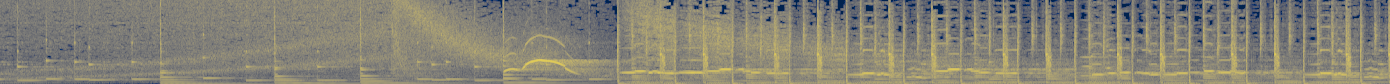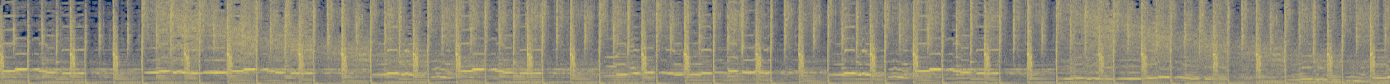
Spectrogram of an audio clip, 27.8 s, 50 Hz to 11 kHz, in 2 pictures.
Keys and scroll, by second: 14.3 ctrl+z.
